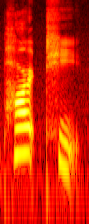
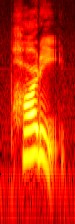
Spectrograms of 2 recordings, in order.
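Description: First: The t is a clear, full t sound. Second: The t is a quick flap sound. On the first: The speaker calls it wrong. "在美式发音当中我们没有读成party" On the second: The speaker calls it right. "而读的是party"

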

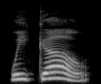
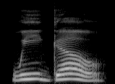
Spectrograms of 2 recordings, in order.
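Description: Both takes have the same delivery.

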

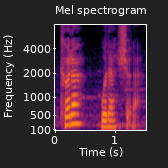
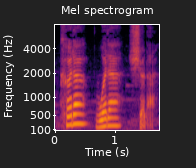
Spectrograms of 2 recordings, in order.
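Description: No difference in how they are said.

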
